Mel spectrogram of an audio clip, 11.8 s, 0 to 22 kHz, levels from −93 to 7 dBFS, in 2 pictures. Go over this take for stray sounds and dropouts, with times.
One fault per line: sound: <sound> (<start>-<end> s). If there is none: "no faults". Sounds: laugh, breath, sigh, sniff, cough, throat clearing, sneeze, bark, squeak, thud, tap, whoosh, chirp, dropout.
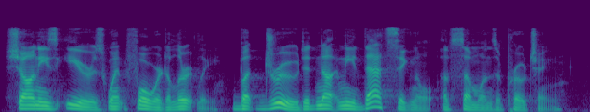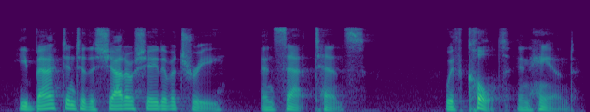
no faults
